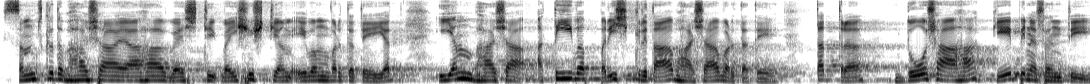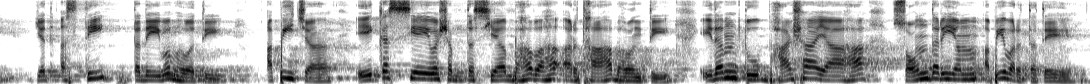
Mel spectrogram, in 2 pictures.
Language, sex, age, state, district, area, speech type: Sanskrit, male, 18-30, Rajasthan, Jaipur, urban, spontaneous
